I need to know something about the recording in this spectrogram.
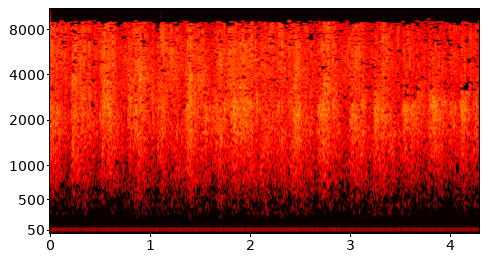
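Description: Audience applauding: many hands clapping at once, over a steady low hum.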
